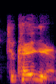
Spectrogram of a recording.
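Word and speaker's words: Chookagian: Chukagian, yes, there you go.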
